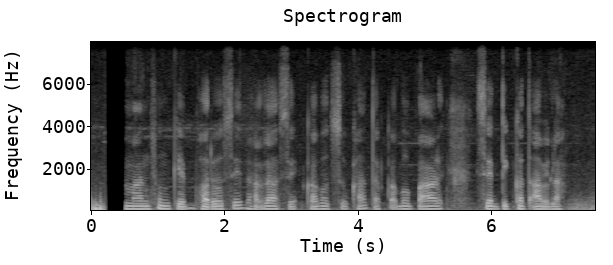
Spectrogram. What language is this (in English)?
Bhojpuri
